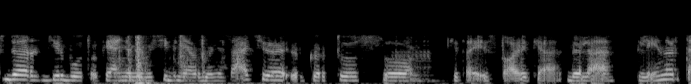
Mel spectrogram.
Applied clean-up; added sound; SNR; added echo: classical method spectral subtraction.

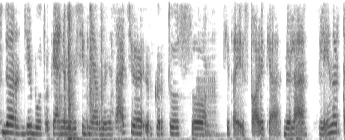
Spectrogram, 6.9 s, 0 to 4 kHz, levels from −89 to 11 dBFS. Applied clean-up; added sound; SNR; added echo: classical method log-MMSE.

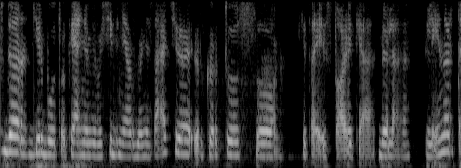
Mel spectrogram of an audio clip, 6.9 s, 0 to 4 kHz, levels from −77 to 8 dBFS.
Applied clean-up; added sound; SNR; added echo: neural mask model DeepFilterNet 3.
